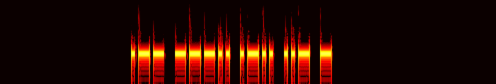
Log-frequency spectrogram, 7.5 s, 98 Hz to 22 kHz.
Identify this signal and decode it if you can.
Morse code, heard as a keyed tone, about 22 wpm, 700 Hz. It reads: W8LUT
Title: USA Call Signs - 5 Characters - Repeated 3x - 22wpm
